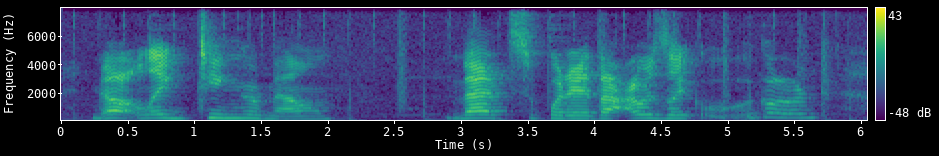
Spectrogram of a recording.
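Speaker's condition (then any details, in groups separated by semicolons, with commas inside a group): Friedreich's ataxia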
